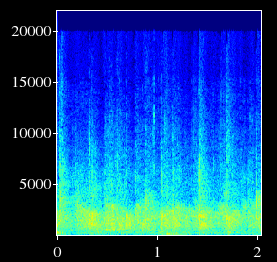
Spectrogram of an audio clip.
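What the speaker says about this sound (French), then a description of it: "Merci, on peut les applaudir." A short burst of steady applause from a conference audience at a Paris marketing forum keynote, moderately distant and even, with no talk over it.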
